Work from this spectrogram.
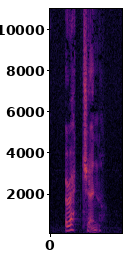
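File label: "erection", US English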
